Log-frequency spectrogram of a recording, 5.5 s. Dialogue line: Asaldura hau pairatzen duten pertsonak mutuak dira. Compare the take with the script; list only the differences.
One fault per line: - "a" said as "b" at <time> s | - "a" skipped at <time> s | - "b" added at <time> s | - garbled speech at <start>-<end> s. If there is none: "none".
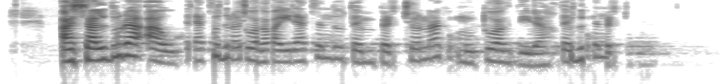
- garbled speech at 1.4-2.0 s
- garbled speech at 4.2-4.7 s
